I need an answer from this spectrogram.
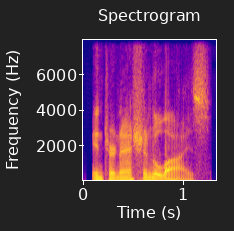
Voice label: "internationalize", American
